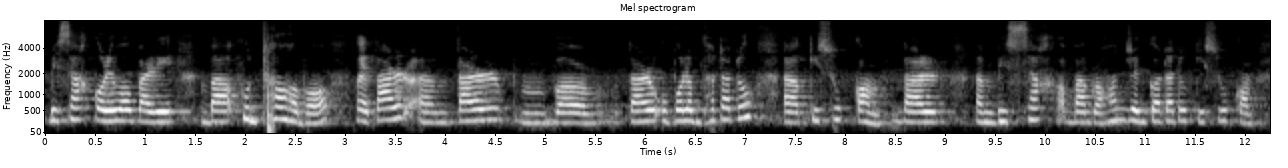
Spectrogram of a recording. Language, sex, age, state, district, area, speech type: Assamese, female, 18-30, Assam, Goalpara, urban, spontaneous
